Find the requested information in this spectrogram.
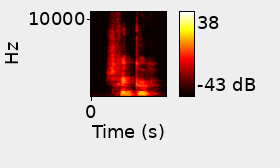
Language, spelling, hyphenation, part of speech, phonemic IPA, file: Dutch, schenker, schen‧ker, noun, /ˈsxɛŋ.kər/, Nl-schenker.ogg
- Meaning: 1. a cupbearer, one who pours drinks for a high-ranking person 2. a donor, one who gives or donates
